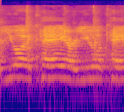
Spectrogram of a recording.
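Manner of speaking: ordinary delivery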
